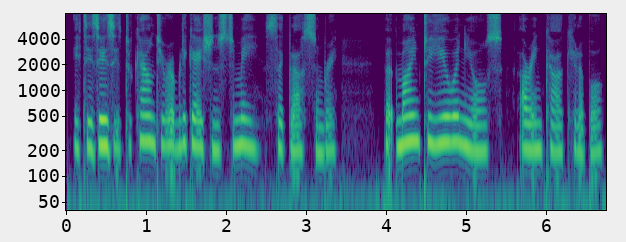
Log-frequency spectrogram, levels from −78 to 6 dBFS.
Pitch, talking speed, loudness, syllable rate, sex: 215 Hz, 170 wpm, -18 LUFS, 5.4 syllables/s, female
